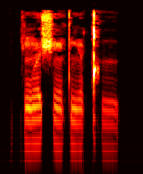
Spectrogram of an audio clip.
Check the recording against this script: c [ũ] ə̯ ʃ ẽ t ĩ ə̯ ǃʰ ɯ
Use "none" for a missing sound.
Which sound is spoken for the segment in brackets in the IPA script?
ũ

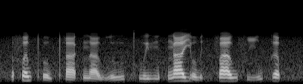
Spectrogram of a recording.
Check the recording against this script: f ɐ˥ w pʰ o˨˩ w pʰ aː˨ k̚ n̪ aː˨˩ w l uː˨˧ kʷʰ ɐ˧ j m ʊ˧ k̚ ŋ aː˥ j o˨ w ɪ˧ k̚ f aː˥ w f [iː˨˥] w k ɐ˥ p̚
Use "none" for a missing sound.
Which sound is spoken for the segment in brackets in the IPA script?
iː˨˥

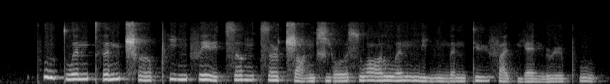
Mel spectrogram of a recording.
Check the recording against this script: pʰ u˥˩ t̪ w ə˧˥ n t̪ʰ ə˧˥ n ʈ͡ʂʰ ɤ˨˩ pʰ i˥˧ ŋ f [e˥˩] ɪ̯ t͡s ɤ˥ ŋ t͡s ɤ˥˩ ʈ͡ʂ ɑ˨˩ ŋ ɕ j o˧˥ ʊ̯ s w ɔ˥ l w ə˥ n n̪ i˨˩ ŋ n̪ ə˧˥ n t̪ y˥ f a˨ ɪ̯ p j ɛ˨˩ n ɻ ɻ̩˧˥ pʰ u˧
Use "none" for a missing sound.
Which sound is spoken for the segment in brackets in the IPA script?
e˥˩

